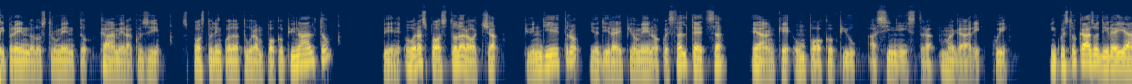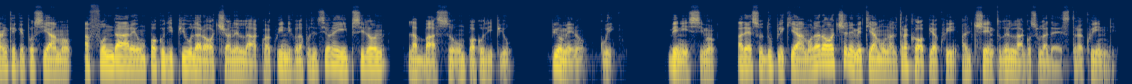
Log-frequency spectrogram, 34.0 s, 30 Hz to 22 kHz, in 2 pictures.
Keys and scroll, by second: 5.7 p.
